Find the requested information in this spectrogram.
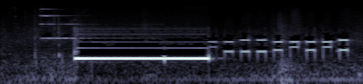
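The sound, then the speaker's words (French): Telephone dialing to call a taxi: a steady dial tone holds for under two seconds, then a quick run of about ten keypad beeps at shifting pitches follows, clear and alone with no talk. “On appelle un taxi.”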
